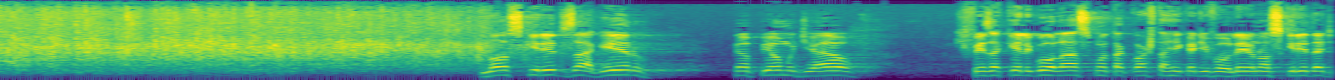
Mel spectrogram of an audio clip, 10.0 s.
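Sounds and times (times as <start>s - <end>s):
audience applause: 0.0s - 4.1s
speech: 3.6s - 5.0s, 5.6s - 6.6s, 7.2s - 10.0s.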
